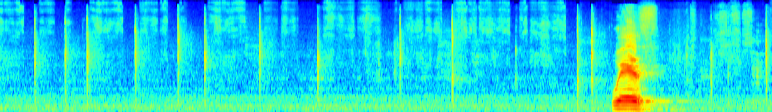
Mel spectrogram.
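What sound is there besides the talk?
writing vectors on a board during a lecture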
